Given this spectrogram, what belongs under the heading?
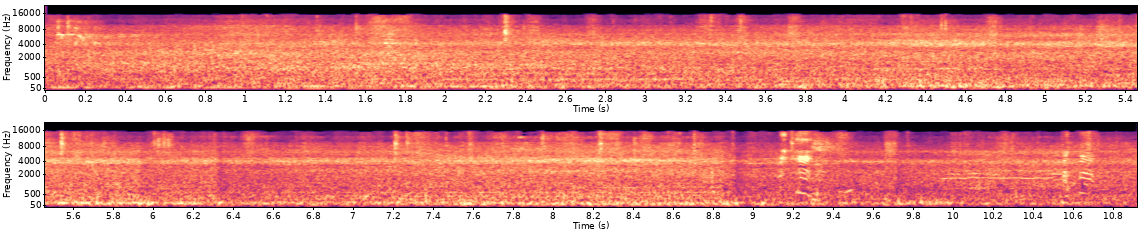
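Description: A tram passes through a city street with a continuous loud rumble and rolling wheel noise mixed with road traffic, steady for the whole stretch, with a brief sharper squeal near the end.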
